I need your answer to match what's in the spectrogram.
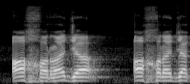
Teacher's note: اخرج کے را کو پر پڑھا جائے گا، اس کا قاعدہ ہے کہ را کے اوپر زبر اور پیش آئے تو را کو پر پڑھا جائے گا، را کے نیچے زیر آئے تو را کو باریک پڑھا جائے گا، یا را کے اوپر زبر اس سے را کو پر پڑھیں گے۔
